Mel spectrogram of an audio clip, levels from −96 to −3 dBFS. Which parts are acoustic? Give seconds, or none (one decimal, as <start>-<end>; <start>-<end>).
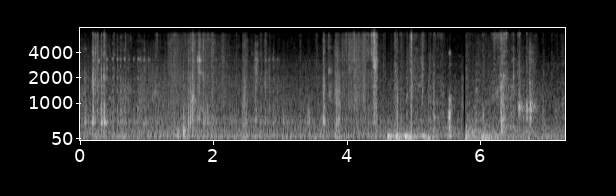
0.0-0.9; 4.4-7.3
